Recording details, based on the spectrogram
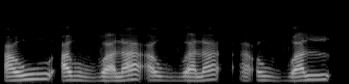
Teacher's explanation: वा गैर मदि कहां से अदा होती है होठों से होटों को गोल करने से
